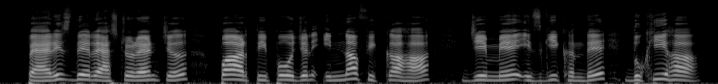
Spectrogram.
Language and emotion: Dogri, sad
